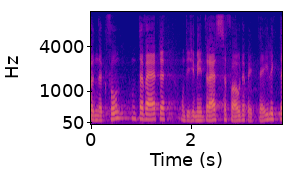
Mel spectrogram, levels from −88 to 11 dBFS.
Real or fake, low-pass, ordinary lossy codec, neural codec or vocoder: real; 10.8 kHz; none; none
